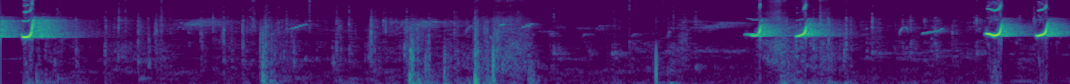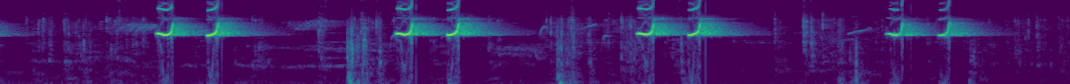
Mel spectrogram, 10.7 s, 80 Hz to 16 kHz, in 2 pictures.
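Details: Quail, the changa (chinga batair) quail, one of two caught birds, calling for hunting lure use: sharp high paired notes repeated roughly every 1.2 seconds after a quiet start with faint rustling and soft clicks.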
